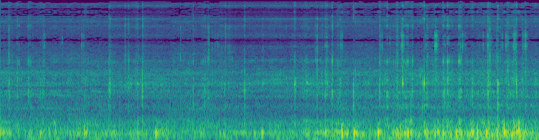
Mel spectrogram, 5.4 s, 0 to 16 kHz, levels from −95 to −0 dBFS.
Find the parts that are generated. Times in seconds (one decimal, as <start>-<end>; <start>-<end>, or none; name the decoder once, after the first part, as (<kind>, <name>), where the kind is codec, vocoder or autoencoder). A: 1.1-1.7 (codec, SNAC); 2.2-3.3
